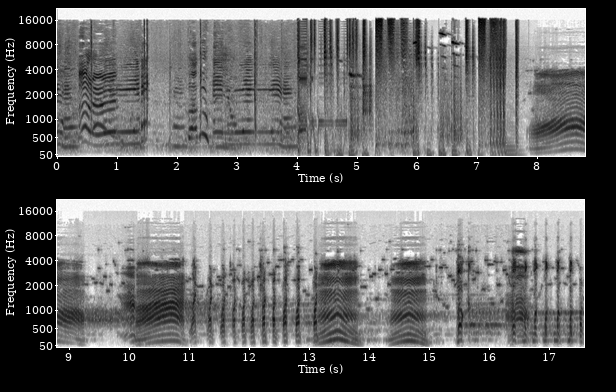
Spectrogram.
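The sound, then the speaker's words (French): Buzzing, trumpet-like blasts from a boy blowing into a garden hose that ends in a funnel: a long run of short, wavering, moo-like honks with swooping pitch, loud and rich in overtones. “c'est un bout de tuyau d'arrosage terminé par un entonnoir, et le petit gars, il souffle dedans, comme dans une trompette.”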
